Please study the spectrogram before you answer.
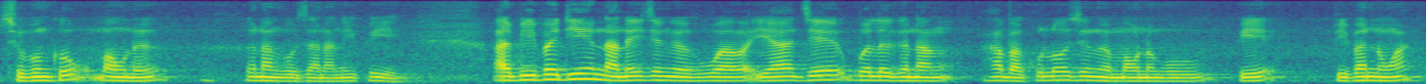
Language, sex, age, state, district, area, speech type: Bodo, male, 45-60, Assam, Kokrajhar, rural, spontaneous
